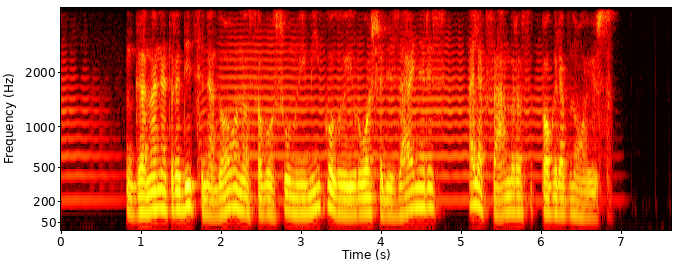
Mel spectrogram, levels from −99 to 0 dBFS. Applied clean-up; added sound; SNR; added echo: none; Trumpet; 16 dB; none.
